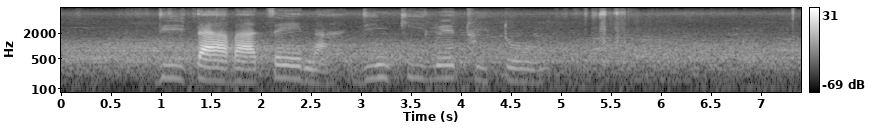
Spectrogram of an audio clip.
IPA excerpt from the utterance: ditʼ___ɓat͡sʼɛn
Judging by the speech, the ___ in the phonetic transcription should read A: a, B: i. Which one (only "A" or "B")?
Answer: A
